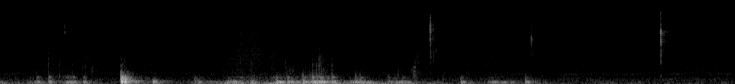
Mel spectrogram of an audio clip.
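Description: A beer glass set down on a table with a dull knock about a second in, among low thumps of a person shifting in his seat. Two sharp clicks follow later.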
